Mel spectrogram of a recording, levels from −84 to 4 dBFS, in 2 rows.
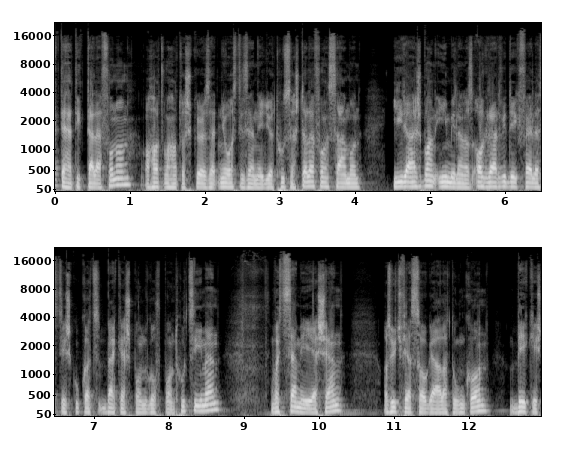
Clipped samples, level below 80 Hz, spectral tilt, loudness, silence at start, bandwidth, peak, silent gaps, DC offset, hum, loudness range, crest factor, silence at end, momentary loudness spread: under 0.1%; -34 dBFS; -6 dB/octave; -14 LUFS; 0 s; 19.5 kHz; 0 dBFS; none; under 0.1%; none; 2 LU; 14 dB; 0 s; 6 LU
